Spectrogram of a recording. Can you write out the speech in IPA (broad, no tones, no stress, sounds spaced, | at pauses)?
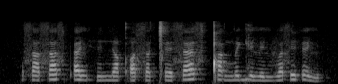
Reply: s a s a s pʼ æ lʲ h ĩ n i qʼ ɐ s ɐ ǀ e s æ s ǃ a ŋ͡m e ɡʲ ɛ lʲ ɐ lʲ v ɐ s i ʔ e lʲ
